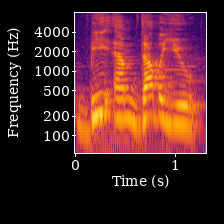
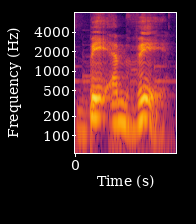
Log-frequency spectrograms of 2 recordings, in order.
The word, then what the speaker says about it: BMW: first one everybody knows it how would you pronounce this one be m/w BMW but originally it is BMV they and their BM v damn there so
